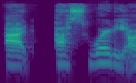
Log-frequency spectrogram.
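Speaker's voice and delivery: ordinary talk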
